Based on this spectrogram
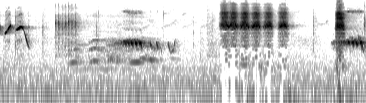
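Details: Asian brown flycatcher singing eagerly, with sharp downslurred whistles, buzzy trills and a loud run of rapid high, harsh repeated notes.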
